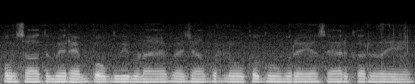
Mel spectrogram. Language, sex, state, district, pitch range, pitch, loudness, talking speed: Hindi, male, Chandigarh, Chandigarh, 125-130 Hz, 125 Hz, -14 LUFS, 260 wpm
